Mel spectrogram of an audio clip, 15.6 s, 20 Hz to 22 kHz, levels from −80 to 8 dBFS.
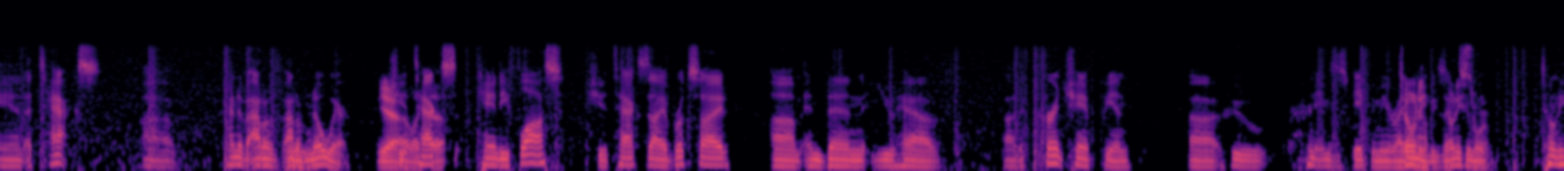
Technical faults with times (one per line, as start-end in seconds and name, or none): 0.00-15.65 overdone noise removal
9.43-10.36 repeated stalls (stutter)
10.93-11.04 short stall from a late packet
14.24-14.78 jitter buffer speed-up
